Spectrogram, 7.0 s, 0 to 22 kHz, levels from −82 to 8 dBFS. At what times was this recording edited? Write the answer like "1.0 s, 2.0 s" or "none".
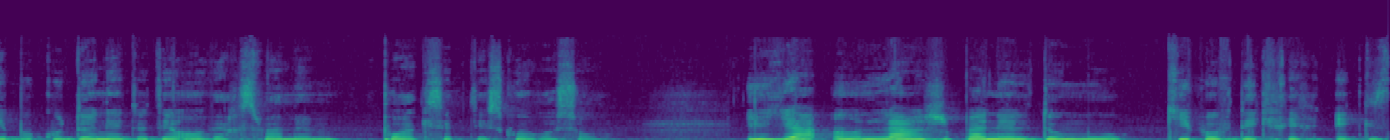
3.6 s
